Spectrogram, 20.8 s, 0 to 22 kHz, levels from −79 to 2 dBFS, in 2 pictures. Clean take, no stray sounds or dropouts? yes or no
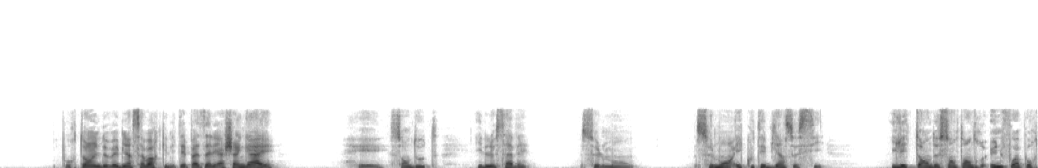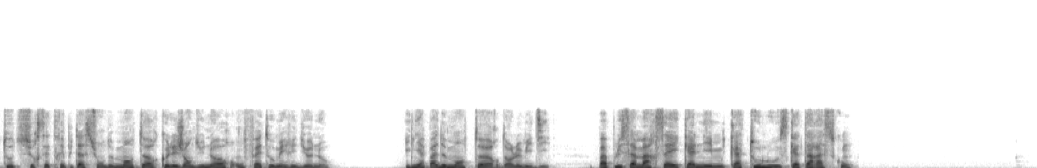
yes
